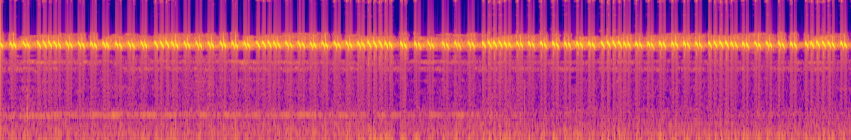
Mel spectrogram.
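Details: Cricket chirping, played to scare off rats and to lure lovebirds: a shrill, high-pitched pulsed trill repeating rapidly and steadily without pause, with a faint low hum underneath.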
